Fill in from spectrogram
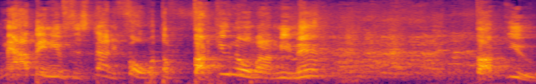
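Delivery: high, loud, indignant street rant; angry homeless man. Retold or imitated. Homeless man snapping at the comic, high and loud. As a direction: rant back, offended and loud. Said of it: "They're like".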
